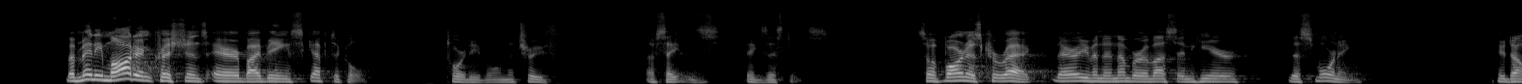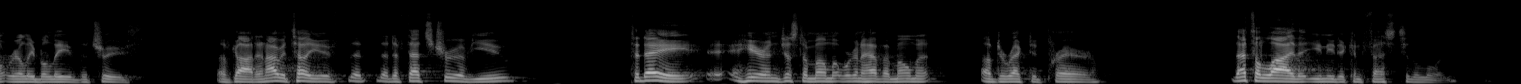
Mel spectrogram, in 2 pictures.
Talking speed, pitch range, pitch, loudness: 155 wpm, 120-150 Hz, 130 Hz, -30 LUFS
